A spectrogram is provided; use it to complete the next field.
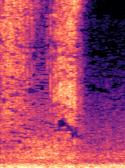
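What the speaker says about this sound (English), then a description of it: "spray this rinseless wash solution on here" Rinseless wash solution sprayed onto a car's body panels, a steady close hiss of the spray bottle running almost continuously with little pause.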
